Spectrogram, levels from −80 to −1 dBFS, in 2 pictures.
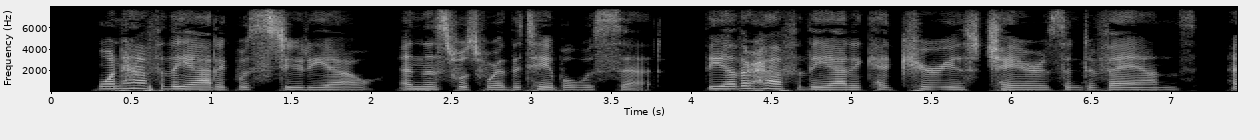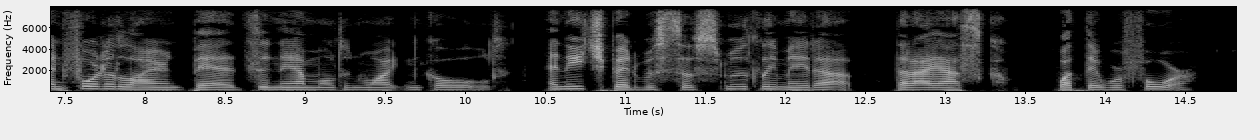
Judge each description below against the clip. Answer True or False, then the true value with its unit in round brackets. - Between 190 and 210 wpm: True (205 wpm)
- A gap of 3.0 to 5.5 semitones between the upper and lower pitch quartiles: False (2.6 semitones)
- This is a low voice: False (185 Hz)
